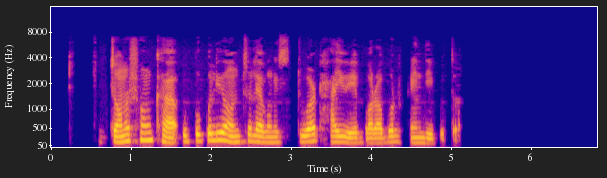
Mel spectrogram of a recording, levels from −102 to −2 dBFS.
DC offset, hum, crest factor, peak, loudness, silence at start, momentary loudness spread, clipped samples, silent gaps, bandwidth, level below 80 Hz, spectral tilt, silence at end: under 0.1%; none; 16 dB; -2 dBFS; -17 LUFS; 0.75 s; 10 LU; under 0.1%; 3.01-3.08 s, 4.42-4.46 s; 7 kHz; -60 dBFS; -9 dB/octave; 1.7 s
